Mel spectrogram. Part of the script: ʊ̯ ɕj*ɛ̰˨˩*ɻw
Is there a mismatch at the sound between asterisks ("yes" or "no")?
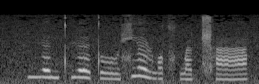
yes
